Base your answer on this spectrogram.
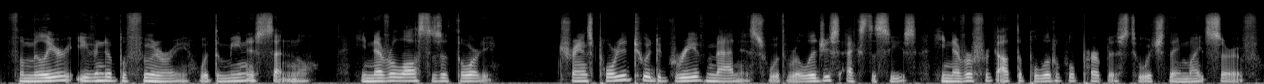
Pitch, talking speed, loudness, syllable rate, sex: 155 Hz, 155 wpm, -19 LUFS, 5.5 syllables/s, male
